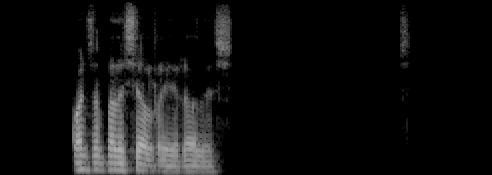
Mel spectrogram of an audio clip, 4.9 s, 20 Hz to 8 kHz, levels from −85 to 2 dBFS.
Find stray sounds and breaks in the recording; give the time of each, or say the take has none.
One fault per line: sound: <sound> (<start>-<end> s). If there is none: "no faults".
no faults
